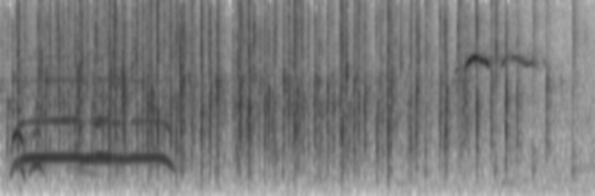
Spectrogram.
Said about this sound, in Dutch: En speciaal helemaal uit Arnhem en net terug van vakantie, een hartelijk applaus voor Sarah Dobbe.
